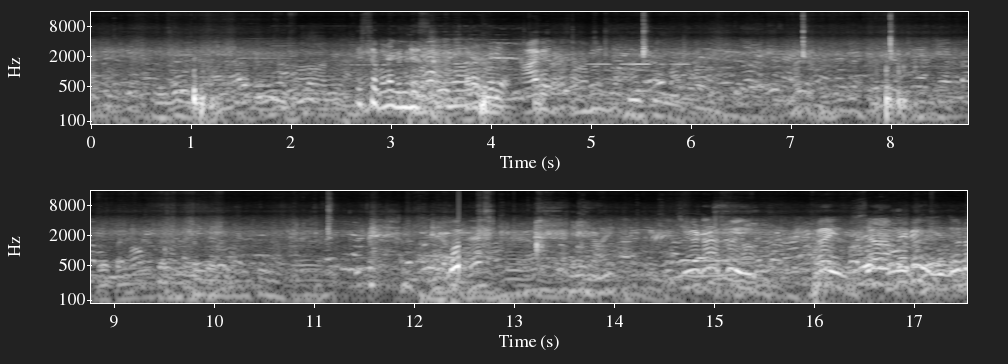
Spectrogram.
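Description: A crowd of men and boys chatter nearby, with several voices overlapping.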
